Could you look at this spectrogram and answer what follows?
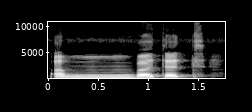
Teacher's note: انبتت، حمزہ کے زبر کو نون ساکن کے ساتھ ملاتے ہوئے اوپر چھوٹی سی میم ہے اور اگلا حرف با ہے، تو یہاں پہ اقلاب کا رول اپلائی ہو رہا ہے، تو نون ساکن کی آواز کو میم میں بدل کے پڑھیں گے، یعنی یہاں پہ ان نہیں پڑھیں گے، ام پڑھیں گے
